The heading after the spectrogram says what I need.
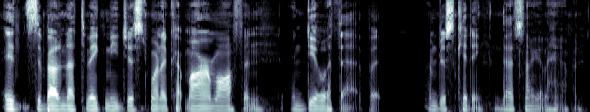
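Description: A man's voice: on the low side, little pitch movement, fairly quick, gravelly, warm tone, no room sound, clean studio sound. A man hosting a podcast, chatty and joking in casual talk. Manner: chatty and joking, loose with fillers. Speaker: podcast host. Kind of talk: casual chat.

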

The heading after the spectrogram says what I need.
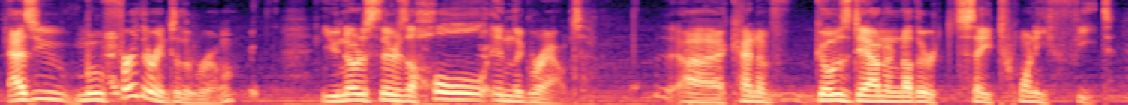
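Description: Easygoing man narrating as game master. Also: mid-range voice. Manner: relaxed, descriptive, with frequent fillers.

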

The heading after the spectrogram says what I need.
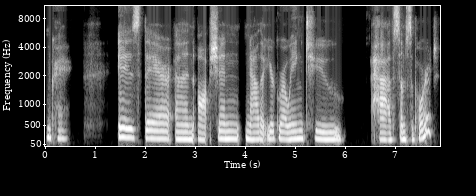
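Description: Slow, soft-spoken podcast host woman. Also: fairly low pitch, level tone. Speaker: podcast host giving intuitive readings. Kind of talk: gentle reflective podcast talk.

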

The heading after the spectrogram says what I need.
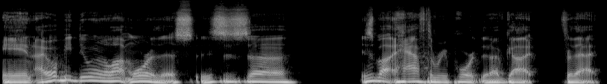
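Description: A low-pitched man hosting a talk podcast. He walks through current events in a relaxed, conversational way, filling pauses with "uh" and "you know.". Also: vocal fry. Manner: conversational, with fillers and asides. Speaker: podcast host. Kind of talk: casual political commentary.

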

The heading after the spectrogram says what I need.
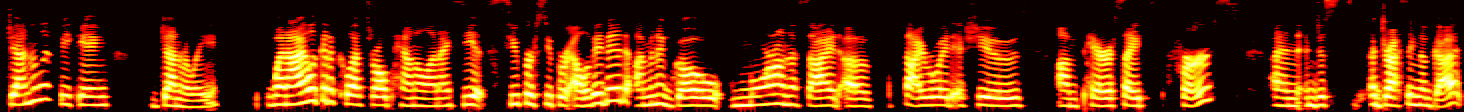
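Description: Woman nutritionist walking through lab markers one by one, mid-pitch, dry close sound. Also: moderate pace, fairly bright tone, no echo. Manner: methodical, lists lab markers one after another. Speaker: holistic nutritionist guest. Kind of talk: explanatory interview answers.

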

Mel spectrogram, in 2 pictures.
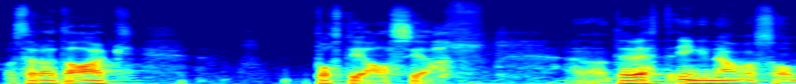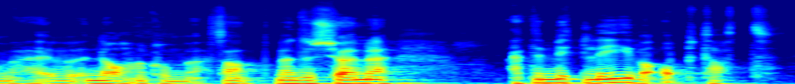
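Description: Animated Norwegian preacher man. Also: on the low side. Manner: animated, rising emphatic exclamations; asks the audience questions. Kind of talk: sermon.

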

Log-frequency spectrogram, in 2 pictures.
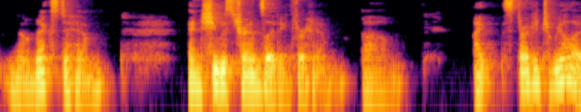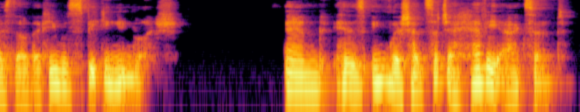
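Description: A man in his sixties, a podcast guest, telling reflective, vivid stories at an unhurried pace with frequent pauses. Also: sits low, mellow. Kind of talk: storytelling interview.

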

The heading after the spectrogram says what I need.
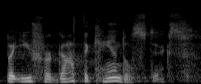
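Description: A gentle old bishop speaks low and solemn, voiced by a man retelling the story. His tone is hushed and mild, and his pitch sits in an ordinary middle range. The voice carries a long reverb from a large hall. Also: moderate pace, vocal fry, close to an everyday voice. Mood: cheerfully insistent. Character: gentle older male bishop, merciful.

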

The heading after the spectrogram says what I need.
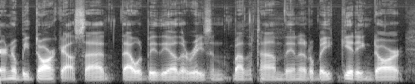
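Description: A man's voice: low-pitched, dry recording. A man co-hosting a church podcast, chatting casually and teasing his co-hosts with a laugh. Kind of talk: casual chat.

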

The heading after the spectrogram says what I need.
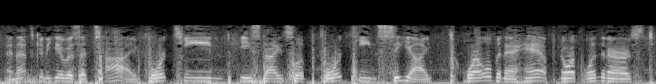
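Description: A man's voice: fairly high pitch, unhurried. A man giving live sports commentary on a race. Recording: muffled and very noisy trackside audio.

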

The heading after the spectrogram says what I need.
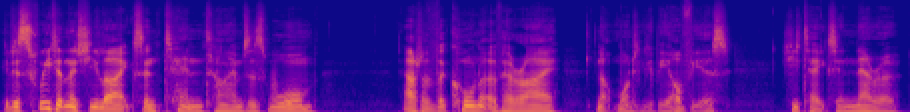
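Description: A man narrating an audiobook in a measured, even reading. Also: fairly low pitch, no echo, studio quality. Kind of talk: scripted narration.

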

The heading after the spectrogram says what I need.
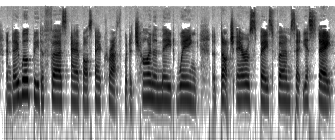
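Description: A woman presenter reading scripted business and market news at a rapid clip. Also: on the high side.

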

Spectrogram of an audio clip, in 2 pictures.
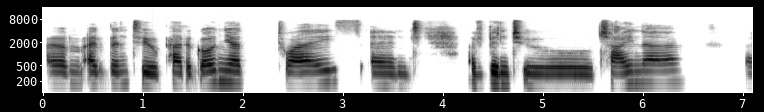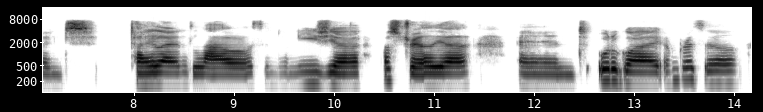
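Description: A young woman from Poland, a guest in a casual interview, talking in a relaxed, reflective way and laughing often. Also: deep voice, slow, clear, resonant tone, no echo, lo-fi sound.

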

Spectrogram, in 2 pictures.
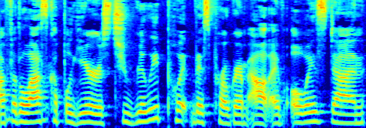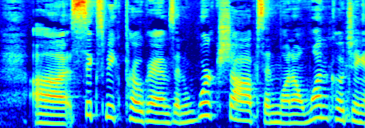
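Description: A woman's voice: mid-range voice, darkish tone. A woman in her thirties hosting a motivational podcast, recorded in a small closet, speaking in an emphatic, informal pep-talk way. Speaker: podcast host and confidence coach. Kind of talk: casual motivational podcast monologue.

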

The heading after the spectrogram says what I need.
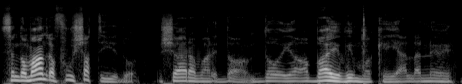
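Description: Brief: high-voiced man, animated and slangy, dry close sound. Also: gravelly, no echo. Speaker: guest fighter. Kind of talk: casual storytelling.

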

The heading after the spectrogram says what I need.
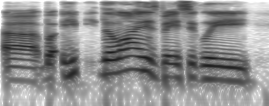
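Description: A man's voice: medium pitch, animated, fairly quick, sharp tone, clear, resonant tone, dry recording, dull audio. A man co-hosting a casual film podcast, easygoing and a bit hesitant, poking fun at himself. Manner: easygoing, hesitant, self-deprecating. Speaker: podcast co-host.

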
